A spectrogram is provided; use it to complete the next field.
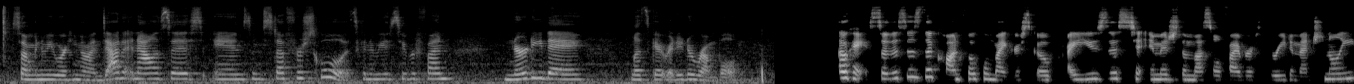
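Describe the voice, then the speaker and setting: A woman's high voice at a fairly quick pace, with ordinary pitch variation. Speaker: vlogger and graduate student researcher. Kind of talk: vlog. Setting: university lab. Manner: casual, chatty.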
